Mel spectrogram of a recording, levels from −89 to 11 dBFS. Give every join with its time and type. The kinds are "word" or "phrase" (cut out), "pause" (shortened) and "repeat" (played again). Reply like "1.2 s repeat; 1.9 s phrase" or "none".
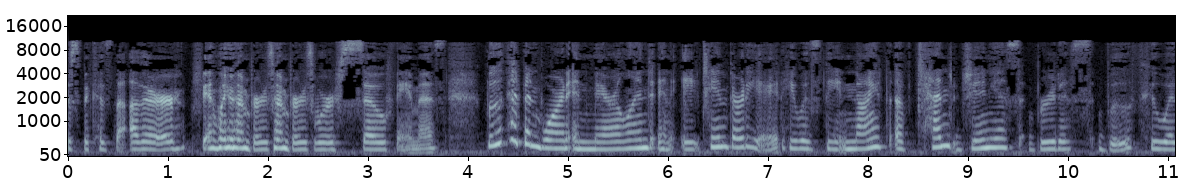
2.1 s repeat; 8.8 s phrase

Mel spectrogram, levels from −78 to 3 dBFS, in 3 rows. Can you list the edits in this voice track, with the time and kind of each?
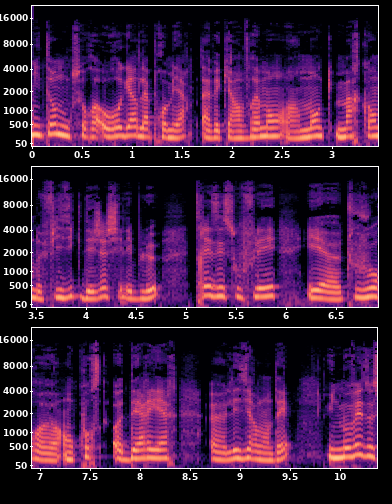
none

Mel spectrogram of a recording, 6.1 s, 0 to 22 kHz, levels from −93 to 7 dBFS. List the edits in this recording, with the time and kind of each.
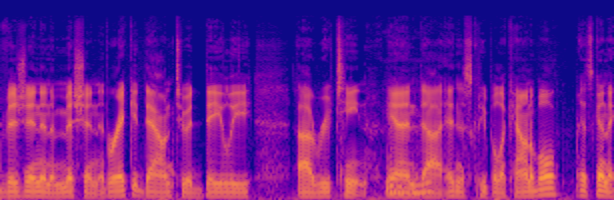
1.0 s word; 4.8 s phrase

